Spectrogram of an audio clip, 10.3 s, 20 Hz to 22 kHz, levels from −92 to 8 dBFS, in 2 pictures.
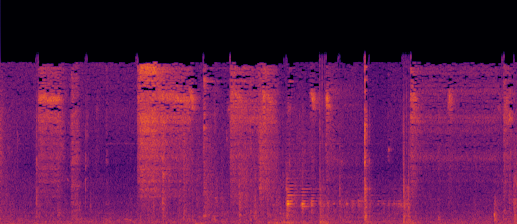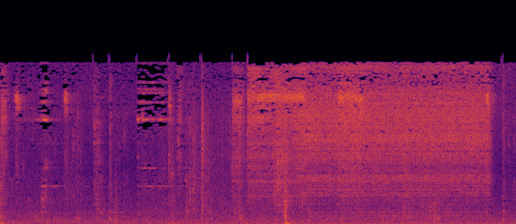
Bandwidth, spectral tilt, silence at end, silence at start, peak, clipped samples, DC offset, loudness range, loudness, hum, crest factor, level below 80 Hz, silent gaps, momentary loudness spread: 17 kHz; -0.5 dB/octave; 0 s; 0 s; -4 dBFS; under 0.1%; under 0.1%; 8 LU; -25 LUFS; none; 24 dB; -50 dBFS; none; 12 LU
